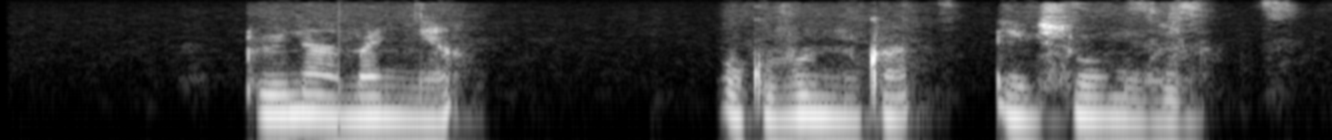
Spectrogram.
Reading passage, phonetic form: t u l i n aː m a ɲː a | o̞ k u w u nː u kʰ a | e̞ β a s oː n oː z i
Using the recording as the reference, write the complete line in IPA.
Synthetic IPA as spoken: t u l i n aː m a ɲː a | o̞ k u v u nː u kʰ a | e̞ β i s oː m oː z a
